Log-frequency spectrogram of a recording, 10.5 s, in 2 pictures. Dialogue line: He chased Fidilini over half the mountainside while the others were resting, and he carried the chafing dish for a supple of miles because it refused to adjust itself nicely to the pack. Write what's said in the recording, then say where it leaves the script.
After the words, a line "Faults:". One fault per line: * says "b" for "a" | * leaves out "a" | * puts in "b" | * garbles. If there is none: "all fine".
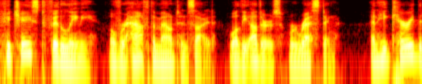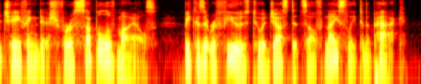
He chased Fidilini over half the mountainside while the others were resting, and he carried the chafing dish for a supple of miles because it refused to adjust itself nicely to the pack.
Faults:
all fine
